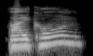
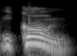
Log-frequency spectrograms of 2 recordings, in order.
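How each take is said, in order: First: It is said in the Erasmian pronunciation. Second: It is said in the Koine pronunciation. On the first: "If you said it in Erasmian, would be icon" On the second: "here we say it in Koine Air pronunciation"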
